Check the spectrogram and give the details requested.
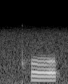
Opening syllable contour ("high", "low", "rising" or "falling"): low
